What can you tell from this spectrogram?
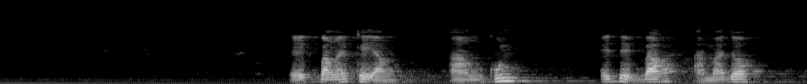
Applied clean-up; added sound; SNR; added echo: none; none; none; reverberation time 0.7 s.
